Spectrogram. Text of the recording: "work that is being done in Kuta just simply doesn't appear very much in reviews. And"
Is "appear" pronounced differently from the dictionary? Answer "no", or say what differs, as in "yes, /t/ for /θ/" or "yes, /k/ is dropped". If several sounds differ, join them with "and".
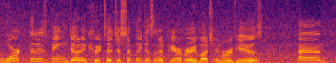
no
